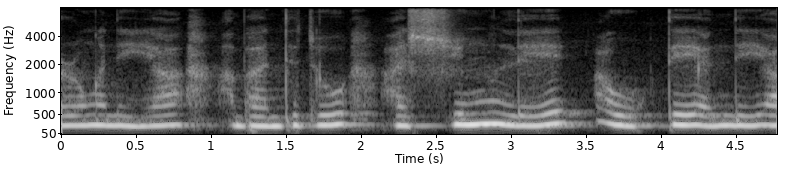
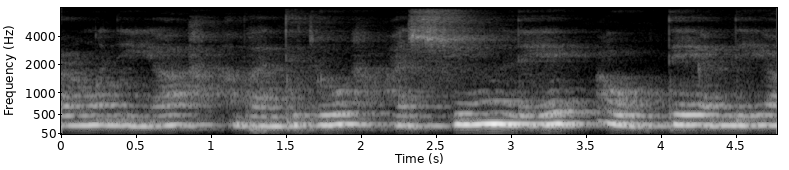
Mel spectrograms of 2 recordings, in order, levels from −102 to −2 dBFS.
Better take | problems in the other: first | room echo; dies away in 1 s

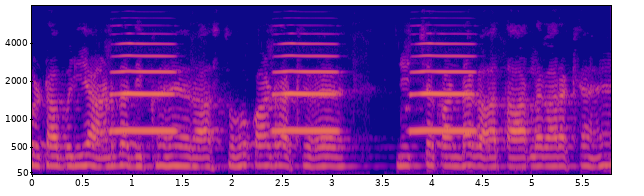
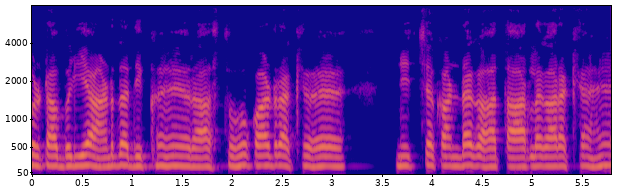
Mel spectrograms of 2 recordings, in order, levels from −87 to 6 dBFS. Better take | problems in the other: second | background sound (Wind instrument, woodwind instrument); 5 dB above the speech // room echo; dies away in 0.9 s

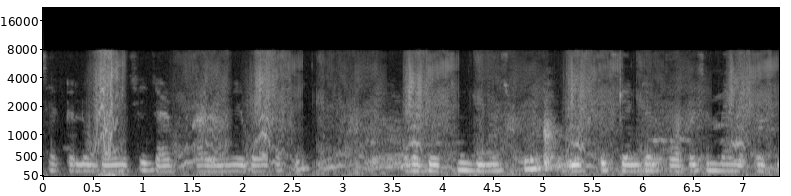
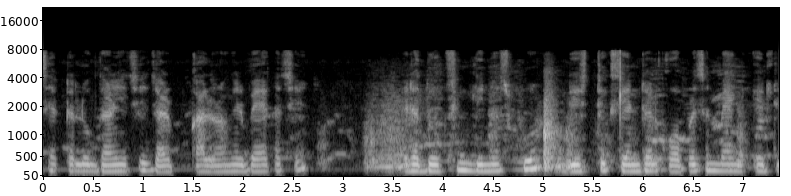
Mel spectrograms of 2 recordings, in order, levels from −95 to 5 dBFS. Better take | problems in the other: second | background sound (Zipper (clothing)); 8 dB below the speech // room echo; dies away in 0.2 s

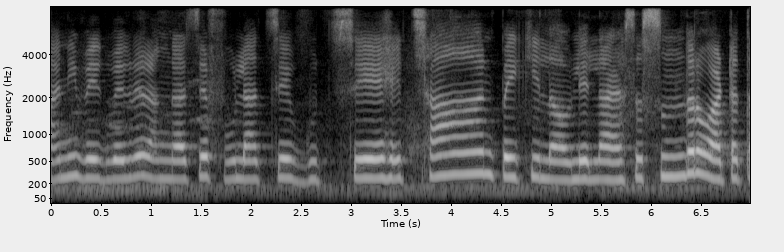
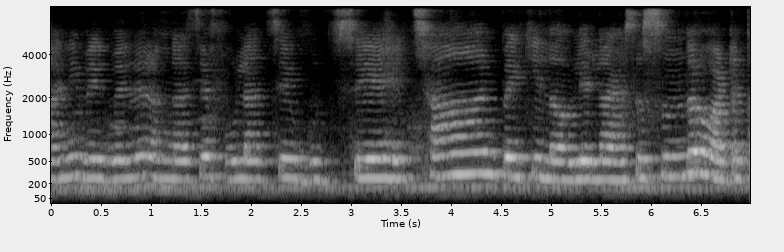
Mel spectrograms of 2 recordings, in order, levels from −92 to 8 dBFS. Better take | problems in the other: first | room echo; dies away in 0.6 s

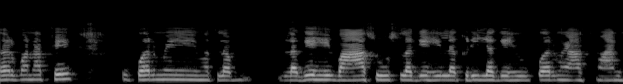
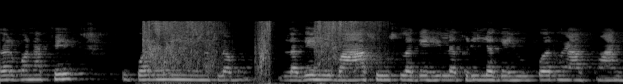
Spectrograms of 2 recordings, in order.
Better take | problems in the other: first | background sound (Tearing); 6 dB below the speech // room echo; dies away in 0.6 s

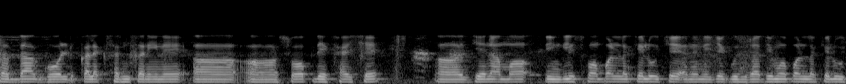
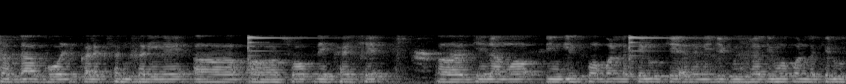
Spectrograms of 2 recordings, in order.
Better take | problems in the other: first | background sound (Hammer / Chink, clink); 7 dB below the speech // room echo; dies away in 0.6 s

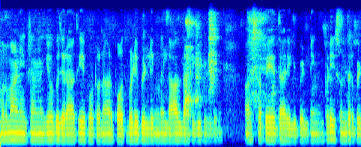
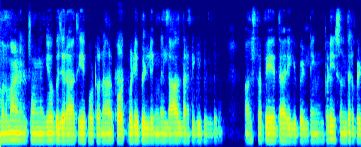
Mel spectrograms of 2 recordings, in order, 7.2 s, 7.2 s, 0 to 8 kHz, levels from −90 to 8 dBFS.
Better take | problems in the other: first | noise reduction (neural mask model DeepFilterNet 3)

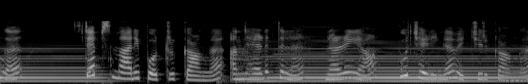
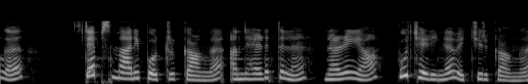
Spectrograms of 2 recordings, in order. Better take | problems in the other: second | background sound (Bowed string instrument); 2 dB below the speech

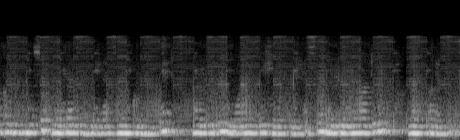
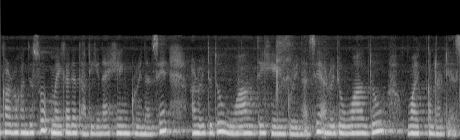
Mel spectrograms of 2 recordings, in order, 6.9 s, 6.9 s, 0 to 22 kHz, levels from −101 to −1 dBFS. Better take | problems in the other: second | noise reduction (neural separator model SepFormer DNS4)

